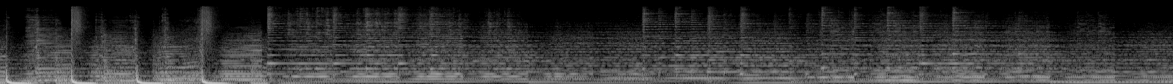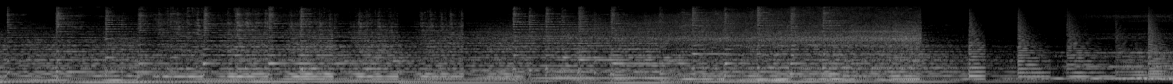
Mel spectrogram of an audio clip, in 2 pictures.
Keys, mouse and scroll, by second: 0.0-0.4 typing, 0.5 ctrl+space, 2.2 click, 6.1-11.8 shift+drag, 11.8 ctrl+right click, 12.2 click, 13.4 ctrl+a, 15.1-18.1 typing, 19.8-20.6 typing, 22.0-23.1 typing.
